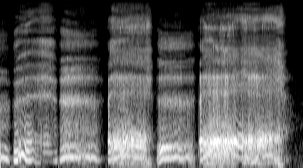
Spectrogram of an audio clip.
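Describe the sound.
A voice imitates a sleeping person's loud, heavy breathing with five long, groaning, voiced breaths in a slow, steady rhythm, the last one the longest and strongest.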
